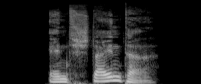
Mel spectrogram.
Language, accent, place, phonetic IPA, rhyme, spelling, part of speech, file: German, Germany, Berlin, [ɛntˈʃtaɪ̯ntɐ], -aɪ̯ntɐ, entsteinter, adjective, De-entsteinter.ogg
- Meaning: inflection of entsteint: 1. strong/mixed nominative masculine singular 2. strong genitive/dative feminine singular 3. strong genitive plural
